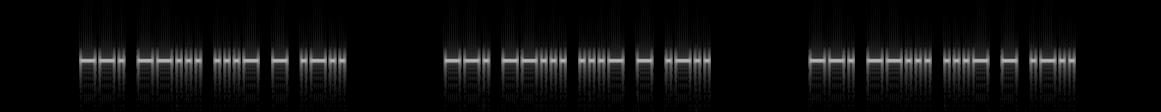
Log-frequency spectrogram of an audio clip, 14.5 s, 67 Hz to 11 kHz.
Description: Morse code, heard as a keyed tone, about 20 wpm, 700 Hz. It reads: G7VTL G7VTL G7VTL
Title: DXCC-100 Call Signs - 5 Characters - Repeated 3x - 20wpm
